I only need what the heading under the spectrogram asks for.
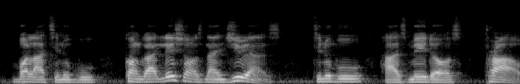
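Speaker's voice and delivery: normal talking voice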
